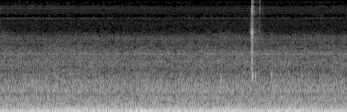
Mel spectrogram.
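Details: Deep, continuous vehicle rumble with one sharp click partway through, and no animal sounds.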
